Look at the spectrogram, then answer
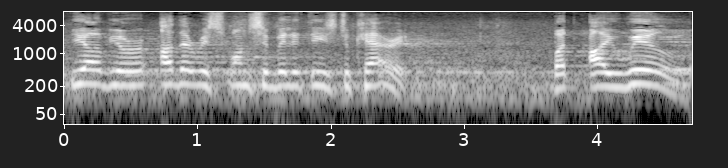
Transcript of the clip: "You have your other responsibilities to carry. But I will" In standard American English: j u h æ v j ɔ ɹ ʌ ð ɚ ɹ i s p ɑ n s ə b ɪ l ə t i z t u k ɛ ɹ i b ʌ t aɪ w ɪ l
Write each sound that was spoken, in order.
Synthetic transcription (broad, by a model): j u h æ v j ɔ ɹ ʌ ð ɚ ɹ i s p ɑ n s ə b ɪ l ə t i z t u k ɛ ɹ i b ʌ t aɪ w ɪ l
